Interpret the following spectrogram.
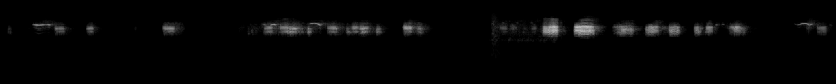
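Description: Ducks calling: short nasal quacks, at first one at a time and then in quick runs, the last run loudest at its start and fading note by note.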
